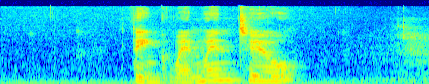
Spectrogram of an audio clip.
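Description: A second woman speaks calmly, close up.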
